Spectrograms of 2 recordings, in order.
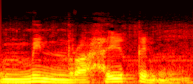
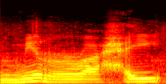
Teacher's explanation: Kita kena masukkan ya, bila nun mati bertemu ra, idgham bila gunnah, tak ada dengung. Jadi masuk pada ra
